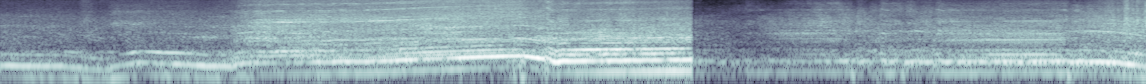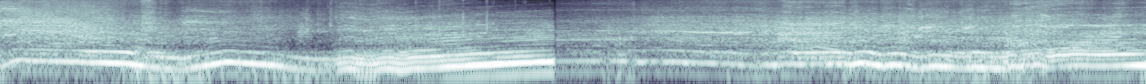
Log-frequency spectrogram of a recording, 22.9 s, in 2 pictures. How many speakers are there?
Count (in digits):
0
